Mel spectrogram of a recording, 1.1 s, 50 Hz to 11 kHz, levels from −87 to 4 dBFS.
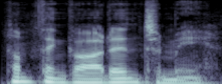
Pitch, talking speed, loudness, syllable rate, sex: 95 Hz, 215 wpm, -17 LUFS, 7.2 syllables/s, male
